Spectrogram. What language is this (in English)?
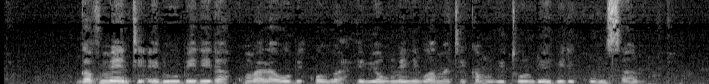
Ganda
